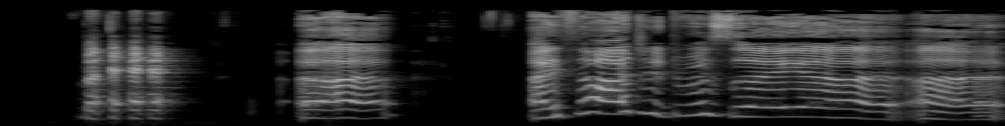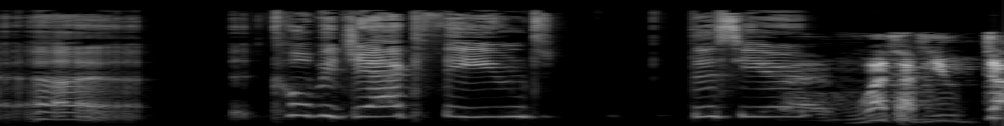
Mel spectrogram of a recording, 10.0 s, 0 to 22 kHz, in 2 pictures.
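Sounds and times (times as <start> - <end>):
voice imitating a spotted goat bleating at a ritual: 0.4 - 0.9
speech: 2.6 - 5.8, 6.4 - 7.8, 8.5 - 10.0.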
